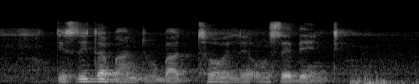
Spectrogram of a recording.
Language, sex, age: Swati, male, 24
